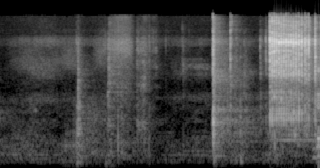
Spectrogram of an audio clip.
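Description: Air rifle's action being opened for loading: a few light clicks, a sharp click a little before three seconds in, then a loud ratcheting rasp over the last half-second as the mechanism is worked.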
